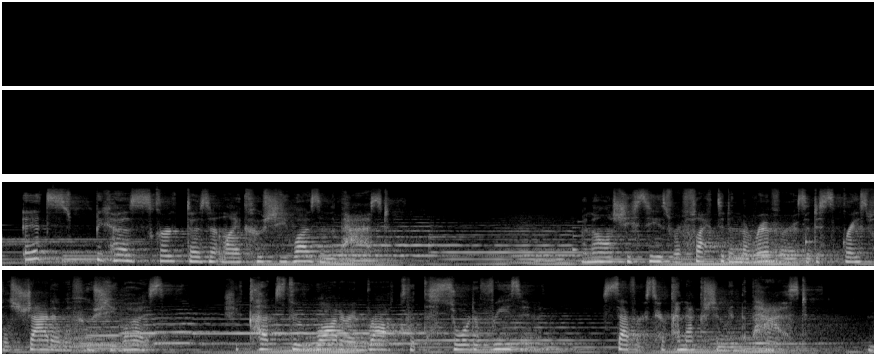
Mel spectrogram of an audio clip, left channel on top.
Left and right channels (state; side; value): silent; left; 61 dB below the other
